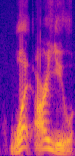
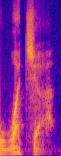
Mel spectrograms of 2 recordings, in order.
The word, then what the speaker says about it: whatcha: What are you often reduces is all the way down to whatcha.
